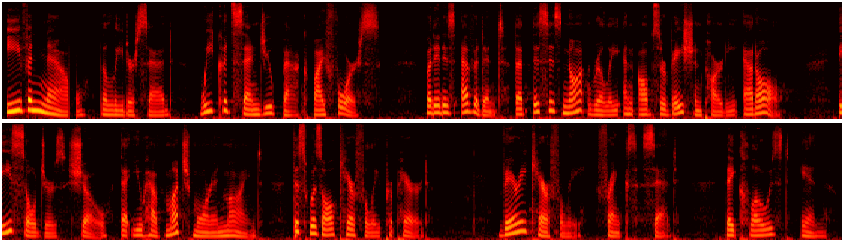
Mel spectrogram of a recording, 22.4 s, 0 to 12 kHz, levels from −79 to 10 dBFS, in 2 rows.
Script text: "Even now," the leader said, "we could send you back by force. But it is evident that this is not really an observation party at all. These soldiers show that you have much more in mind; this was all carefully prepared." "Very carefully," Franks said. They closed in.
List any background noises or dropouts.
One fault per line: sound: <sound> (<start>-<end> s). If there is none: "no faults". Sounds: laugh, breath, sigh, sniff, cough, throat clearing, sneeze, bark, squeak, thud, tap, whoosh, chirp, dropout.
sound: dropout (0.9-1.0 s)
